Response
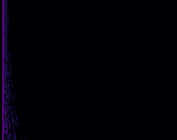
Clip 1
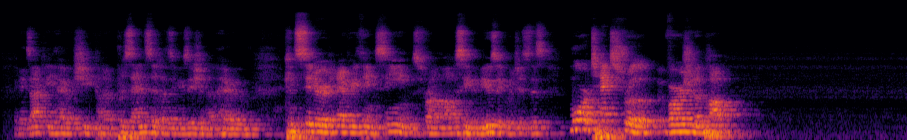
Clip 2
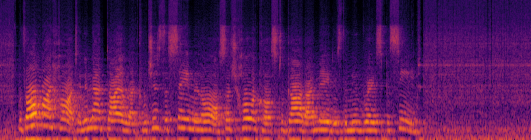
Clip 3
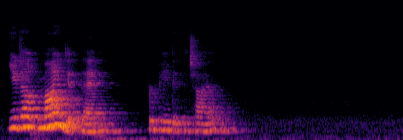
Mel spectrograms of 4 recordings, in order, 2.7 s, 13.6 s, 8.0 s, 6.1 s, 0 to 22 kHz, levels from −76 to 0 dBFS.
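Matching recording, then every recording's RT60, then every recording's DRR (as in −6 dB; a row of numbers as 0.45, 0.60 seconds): 2; 1.0, 1.0, 1.0 seconds; −8.0, 6.5, −2.0 decibels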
